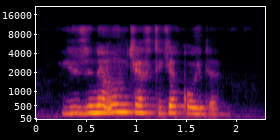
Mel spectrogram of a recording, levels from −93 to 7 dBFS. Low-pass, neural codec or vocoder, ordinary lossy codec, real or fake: 10.8 kHz; codec, 44.1 kHz, 2.6 kbps, SNAC; AAC, 64 kbps; fake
